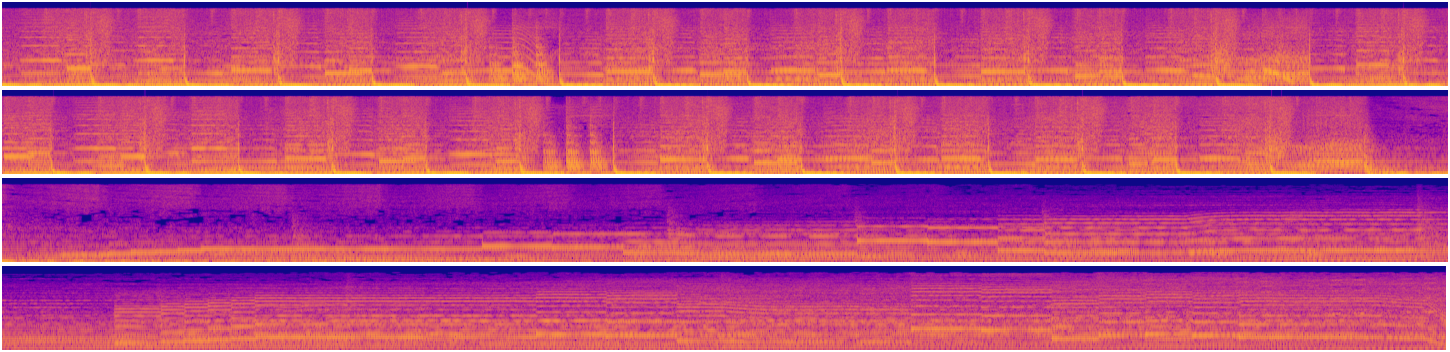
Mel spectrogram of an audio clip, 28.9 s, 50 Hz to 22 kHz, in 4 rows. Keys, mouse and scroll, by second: 0.5 click, 1.3-4.8 drag, 6.9-8.5 drag, 9.1 click, 11.8-13.5 alt+shift+drag, 16.5-17.8 shift+drag, 18.7 shift+right click, 18.9-21.0 shift+drag.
